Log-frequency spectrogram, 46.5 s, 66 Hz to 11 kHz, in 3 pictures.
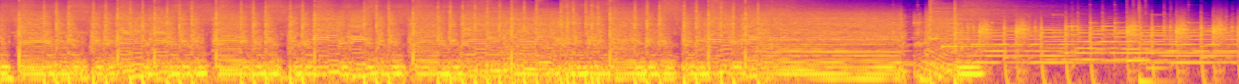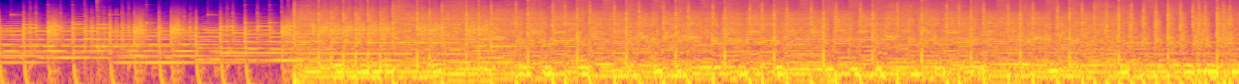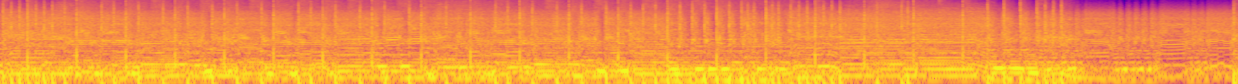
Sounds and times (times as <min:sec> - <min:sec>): Heavy metal: 0:00.0 - 0:46.4.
